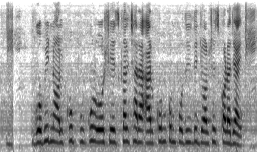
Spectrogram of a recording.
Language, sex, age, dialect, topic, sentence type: Bengali, female, 18-24, Northern/Varendri, agriculture, question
